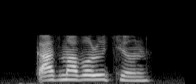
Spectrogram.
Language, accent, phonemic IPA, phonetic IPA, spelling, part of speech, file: Armenian, Eastern Armenian, /kɑzmɑvoɾuˈtʰjun/, [kɑzmɑvoɾut͡sʰjún], կազմավորություն, noun, Hy-կազմավորություն.ogg
- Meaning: synonym of կազմավորում (kazmavorum)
